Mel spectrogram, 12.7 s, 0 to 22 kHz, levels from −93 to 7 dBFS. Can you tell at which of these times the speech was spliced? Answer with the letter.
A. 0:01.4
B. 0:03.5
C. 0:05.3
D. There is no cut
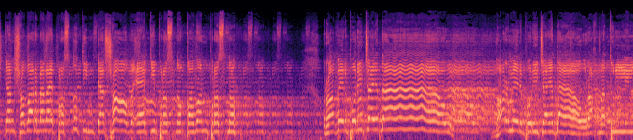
D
